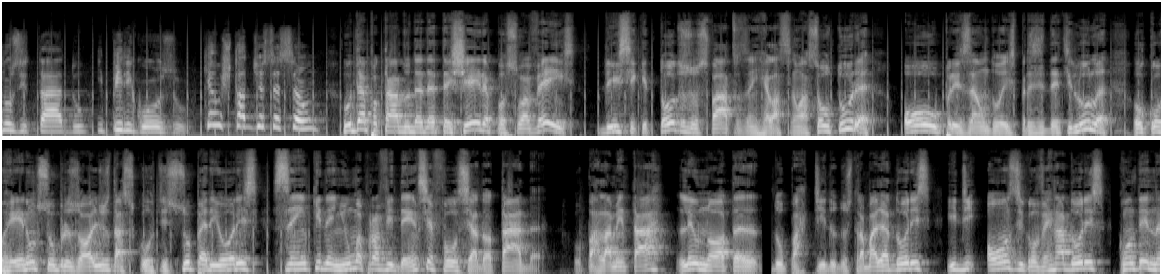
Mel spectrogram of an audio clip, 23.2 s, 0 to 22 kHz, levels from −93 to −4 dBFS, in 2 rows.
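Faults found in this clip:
Train of clicks, 0.08 to 14.66 s. Regular ticking, 7.27 clicks/s, about a hundred in all, peaks roughly level with the programme, audible through pauses. Likely cause: periodic interference pickup or a struggling interface injecting identical pulses. Waveform: evenly spaced, same-shaped spikes. Spectrogram: thin full-band vertical lines at fixed spacing.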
